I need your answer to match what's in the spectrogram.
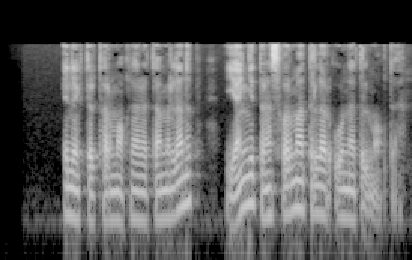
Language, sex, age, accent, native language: Uzbek, male, 18-24, Farg'ona, Uzbek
